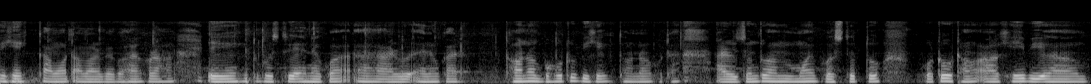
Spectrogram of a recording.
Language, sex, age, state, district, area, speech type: Assamese, male, 18-30, Assam, Sonitpur, rural, spontaneous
